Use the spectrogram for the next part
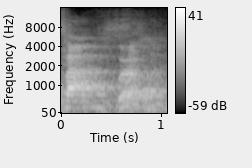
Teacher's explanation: Kalau sa keluar dari ujung lidah karena ujung gigi seri atas.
